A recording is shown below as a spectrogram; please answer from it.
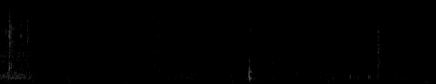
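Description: Near silence, with three faint ticks of small handling noise, one each at the start, the middle and near the end, as a craft pick tool works at the backing of a foam adhesive strip.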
